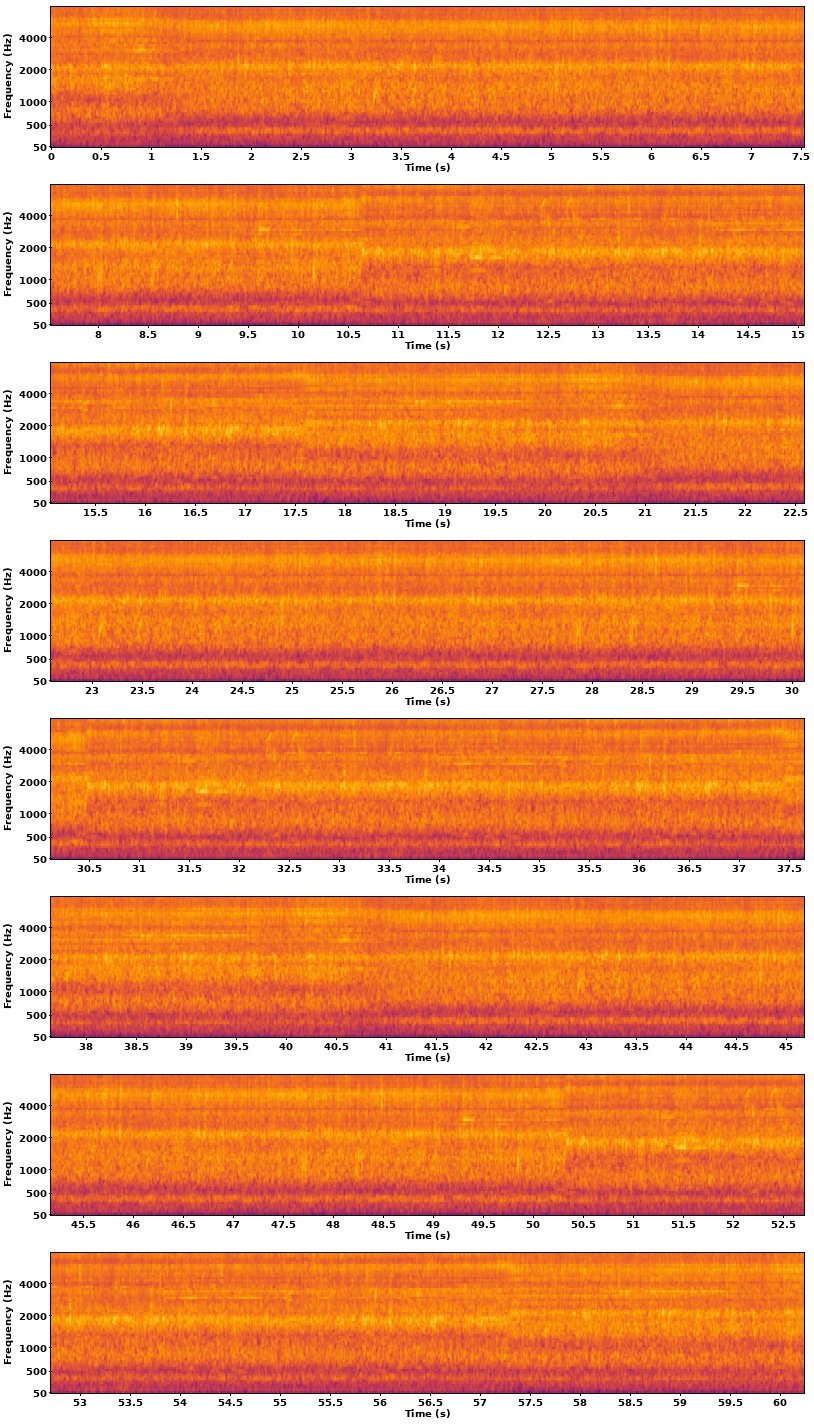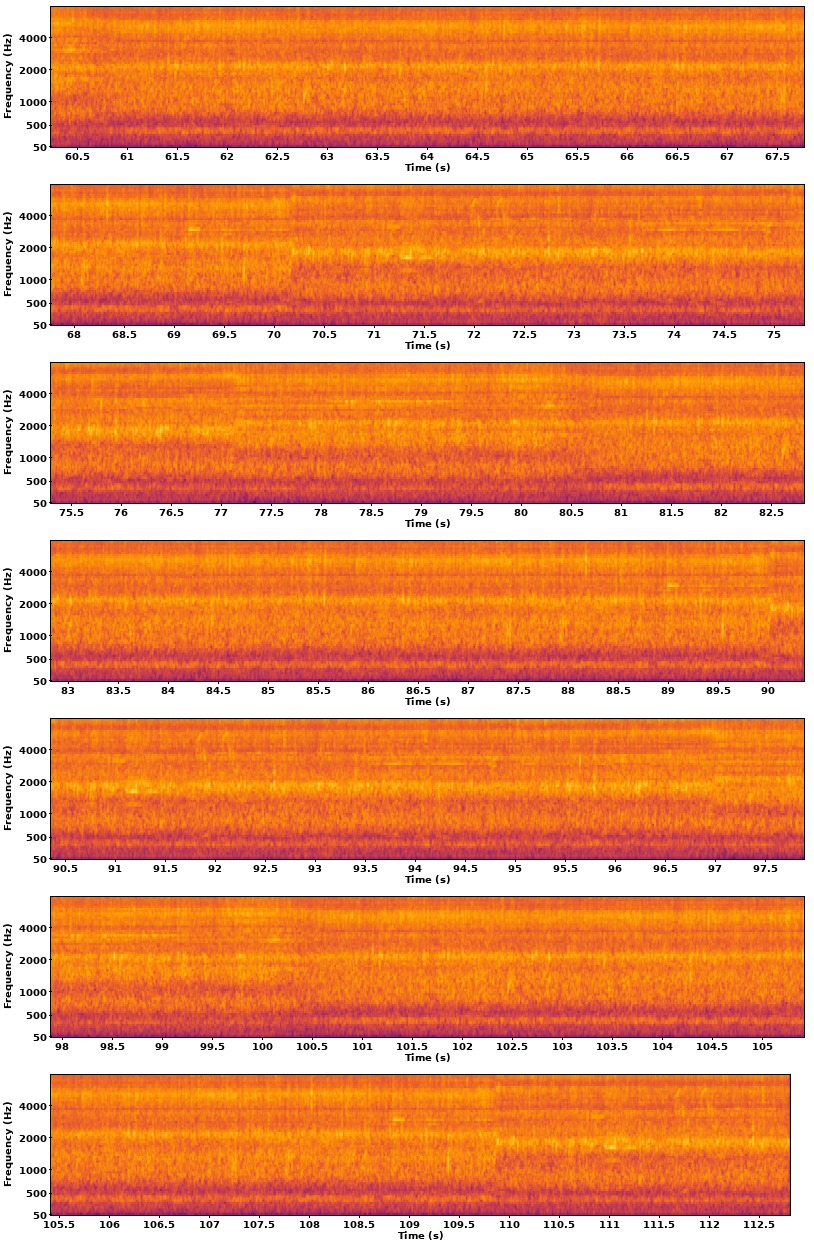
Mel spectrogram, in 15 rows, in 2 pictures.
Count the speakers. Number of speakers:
zero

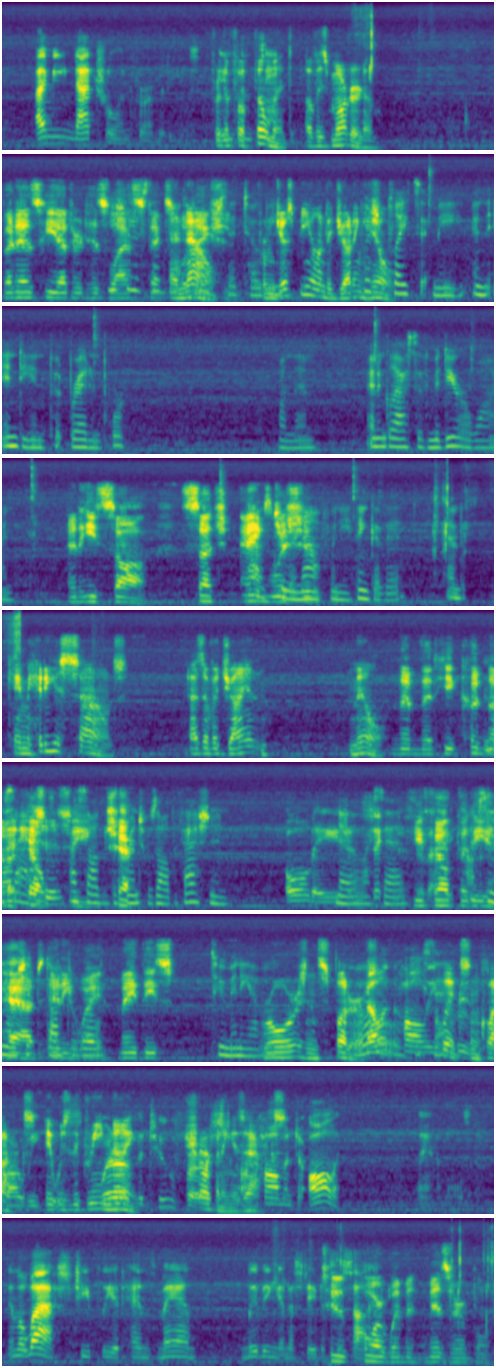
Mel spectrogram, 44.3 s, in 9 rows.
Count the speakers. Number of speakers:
four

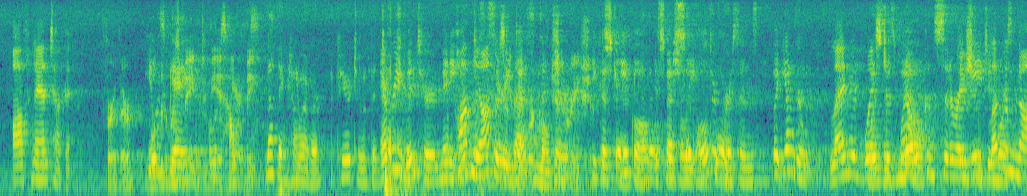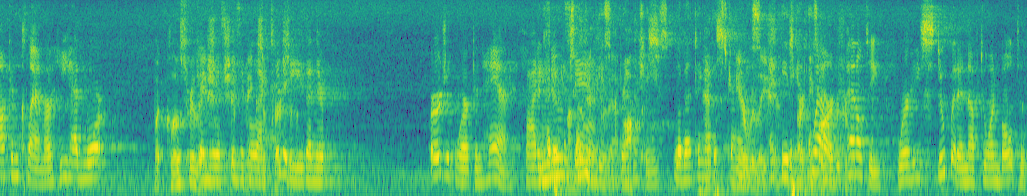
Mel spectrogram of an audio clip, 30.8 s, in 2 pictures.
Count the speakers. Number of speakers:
five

